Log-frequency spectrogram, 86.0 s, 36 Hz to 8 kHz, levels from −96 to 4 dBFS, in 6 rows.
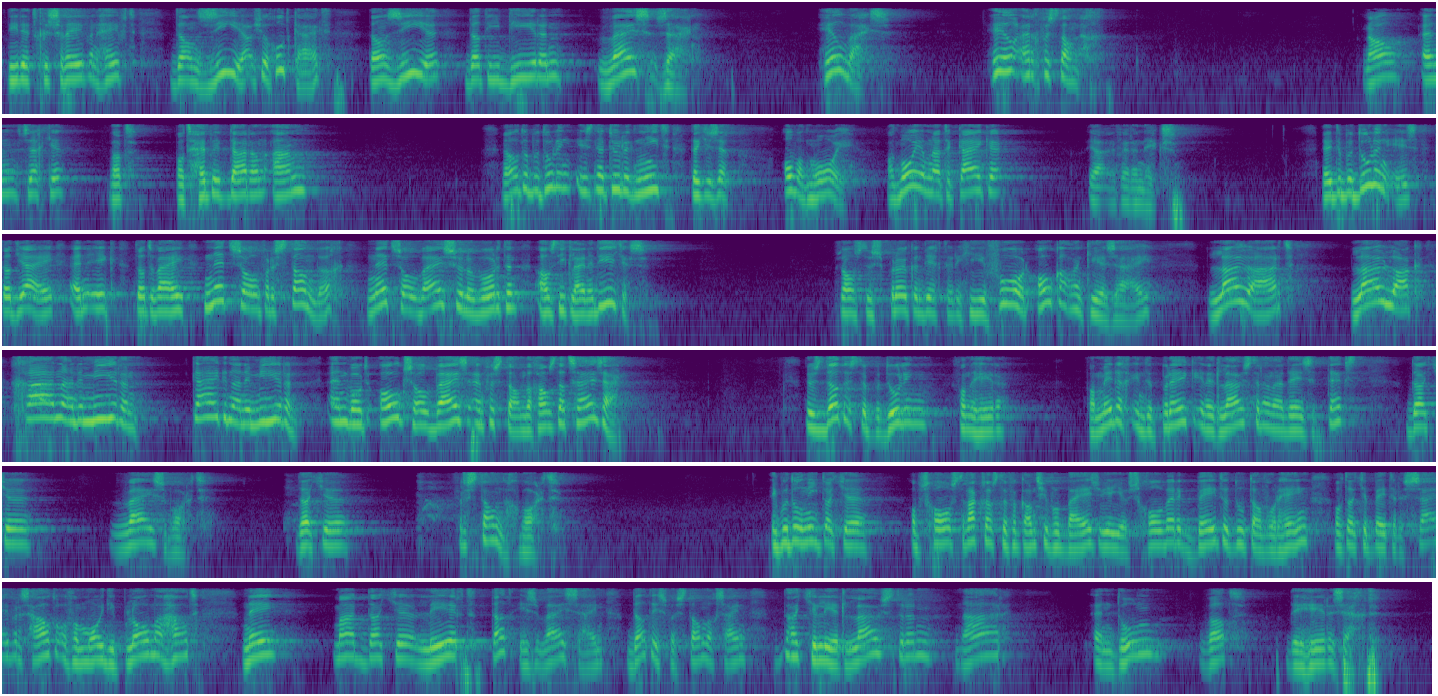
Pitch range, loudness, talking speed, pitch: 180-235 Hz, -27 LUFS, 135 wpm, 200 Hz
